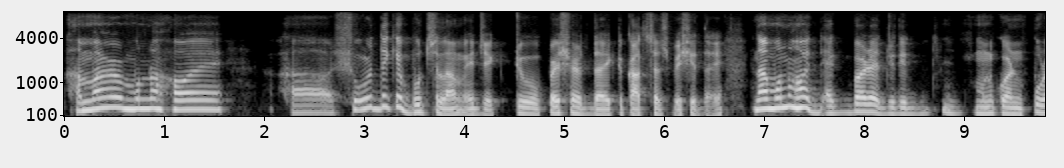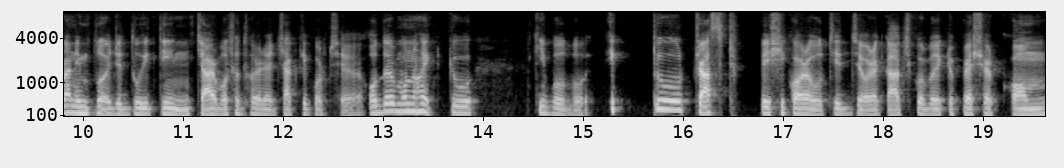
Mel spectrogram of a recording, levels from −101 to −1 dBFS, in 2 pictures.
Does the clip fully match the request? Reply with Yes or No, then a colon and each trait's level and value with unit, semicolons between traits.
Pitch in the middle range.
Yes: medium, 145 Hz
